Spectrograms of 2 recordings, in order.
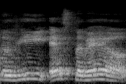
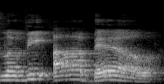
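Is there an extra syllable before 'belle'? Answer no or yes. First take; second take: yes; no. First: An extra 'esta' syllable comes before 'belle'. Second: 'Belle' follows with no extra syllable before it. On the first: The speaker calls it wrong. "it is not La Vie Estabelle" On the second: The speaker calls it right. "it's La Vie Belle"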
